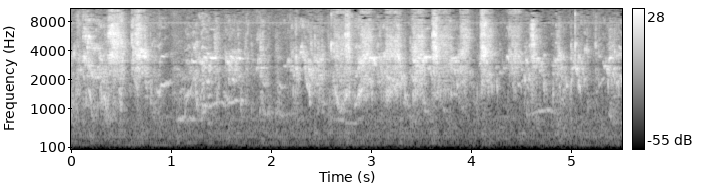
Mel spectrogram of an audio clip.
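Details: Dense budgerigar chatter, 17 November 2024: quick harsh squawks repeat several times a second, interspersed with brief warbled and downslurred whistles, continuous for over five seconds.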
